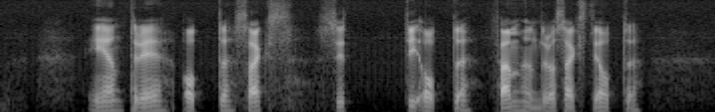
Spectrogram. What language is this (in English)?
Norwegian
